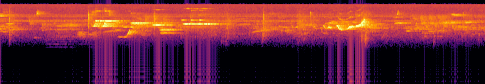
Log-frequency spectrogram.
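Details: Golden-crowned warbler singing: bright, high chirps and thin whistled notes in short bursts, loudest around two and seven seconds, including a quick rising, sweeping whistle, over faint background hiss.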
